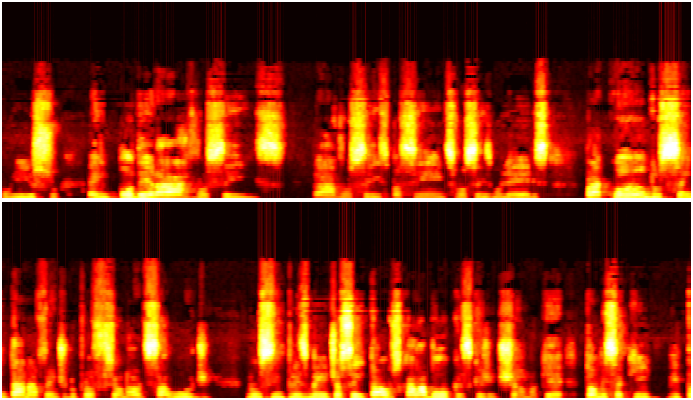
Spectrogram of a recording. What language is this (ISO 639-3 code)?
por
